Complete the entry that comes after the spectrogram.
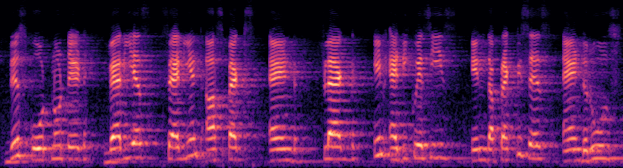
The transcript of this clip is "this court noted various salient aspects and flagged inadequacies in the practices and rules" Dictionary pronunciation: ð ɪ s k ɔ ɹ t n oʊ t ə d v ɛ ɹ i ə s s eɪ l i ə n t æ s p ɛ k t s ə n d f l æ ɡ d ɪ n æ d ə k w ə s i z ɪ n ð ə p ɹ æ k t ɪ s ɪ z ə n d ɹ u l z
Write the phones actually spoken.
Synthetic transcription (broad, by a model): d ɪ s k ɔ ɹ t n oʊ t ə d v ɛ ɹ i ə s s eɪ l i ə n t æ s p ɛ k t s ə n d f l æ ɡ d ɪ n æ d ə k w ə s i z ɪ n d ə p ɹ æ k t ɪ s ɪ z ə n d ɹ u l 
